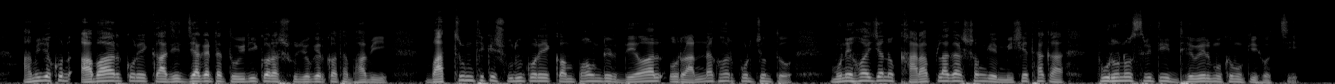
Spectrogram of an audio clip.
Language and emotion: Bengali, sad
